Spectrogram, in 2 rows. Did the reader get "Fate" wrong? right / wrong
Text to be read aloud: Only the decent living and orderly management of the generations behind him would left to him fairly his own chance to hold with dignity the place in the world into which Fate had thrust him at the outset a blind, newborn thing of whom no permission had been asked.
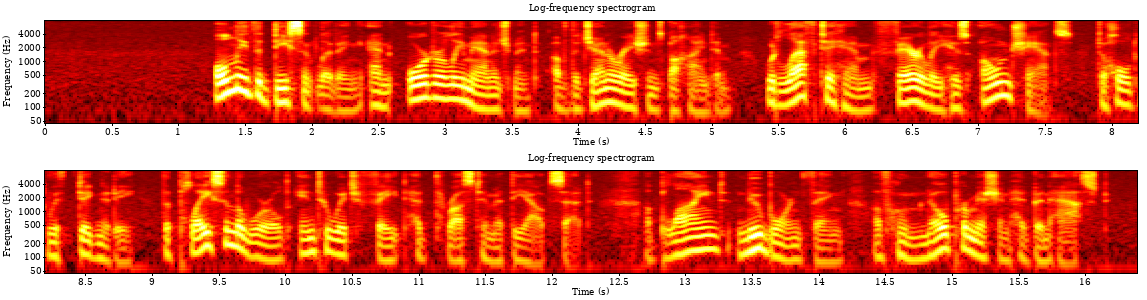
right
